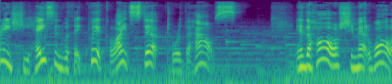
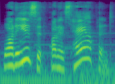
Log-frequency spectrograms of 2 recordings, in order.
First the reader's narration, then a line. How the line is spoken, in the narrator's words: he exclaimed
